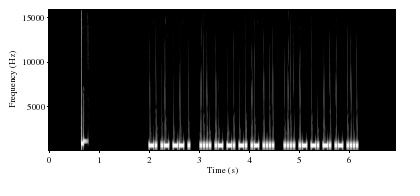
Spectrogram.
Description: Morse code, heard as a keyed tone, about 37 wpm, 700 Hz. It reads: NAME HANNAH HANNAH
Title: Practice QSO - Exchange 1 - Beginning - 40wpm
